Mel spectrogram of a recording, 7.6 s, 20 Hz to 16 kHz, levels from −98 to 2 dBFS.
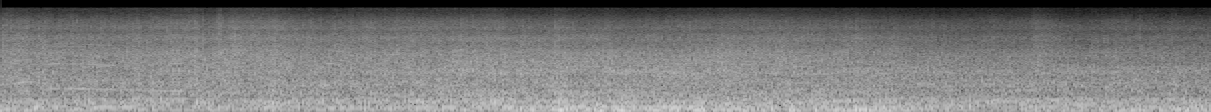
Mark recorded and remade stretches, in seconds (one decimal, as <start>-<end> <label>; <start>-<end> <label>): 0.0-3.4 recorded; 3.4-6.7 remade; 6.7-7.6 recorded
